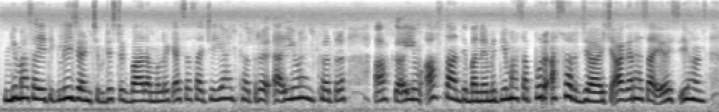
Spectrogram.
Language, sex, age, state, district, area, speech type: Kashmiri, female, 18-30, Jammu and Kashmir, Baramulla, rural, spontaneous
